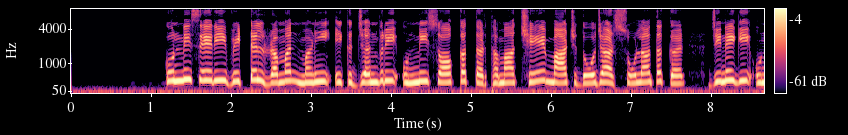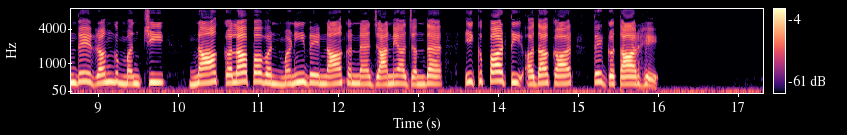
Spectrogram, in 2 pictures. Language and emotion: Dogri, neutral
